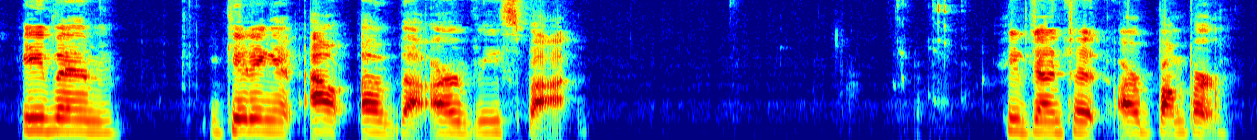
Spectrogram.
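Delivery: speaking around ice, mouth full. Telling listeners about a mishap moving the rv, talking with ice in mouth. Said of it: "I have ice in my mouth".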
